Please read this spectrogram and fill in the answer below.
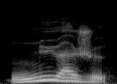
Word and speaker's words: nuageux: Nuageux. Final X not pronounced, and then G-E-U, je. Nuageux.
